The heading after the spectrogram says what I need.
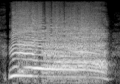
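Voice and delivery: long, high, loud scream; drawn-out demonstrated primal shout; primal yell. Shown as a demonstration. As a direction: yell the pain away. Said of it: "Take the pain away by yelling".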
